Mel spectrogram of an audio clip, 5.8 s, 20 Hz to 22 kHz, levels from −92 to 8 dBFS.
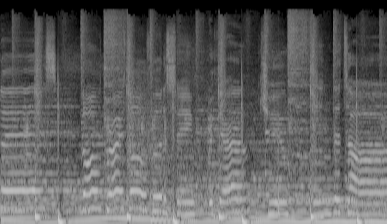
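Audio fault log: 2.71 s and 4.17 s, dropped buffer (overrun): each is a short jump where the sound skips forward with no gap of silence, losing only a sliver of a couple of milliseconds or less. The likely cause is a capture buffer not read before the hardware overwrote it, so that stretch of samples vanished and the audio on either side was spliced directly together. The abrupt join in the waveform is heard as a jump in the sound.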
